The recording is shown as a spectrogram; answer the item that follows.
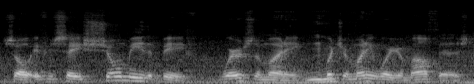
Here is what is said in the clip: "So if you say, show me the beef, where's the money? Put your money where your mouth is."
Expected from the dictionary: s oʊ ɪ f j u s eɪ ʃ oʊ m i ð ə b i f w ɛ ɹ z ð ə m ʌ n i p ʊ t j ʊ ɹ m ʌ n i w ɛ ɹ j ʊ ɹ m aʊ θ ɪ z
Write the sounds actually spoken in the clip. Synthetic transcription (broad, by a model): s oʊ ɪ f j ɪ s eɪ ʃ oʊ m i ð ə b i f w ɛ ɹ z ð ə m ʌ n i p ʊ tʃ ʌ ɹ m ʌ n i w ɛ ɹ j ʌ ɹ m aʊ θ ɪ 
